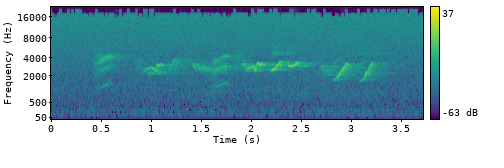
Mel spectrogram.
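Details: Japanese paradise flycatcher singing: soft, faint opening notes, then a quick run of about five sharp, downward-sliding whistles bunched into pairs near the end, over a quiet, steady outdoor hiss.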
